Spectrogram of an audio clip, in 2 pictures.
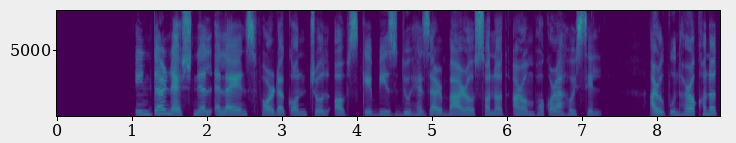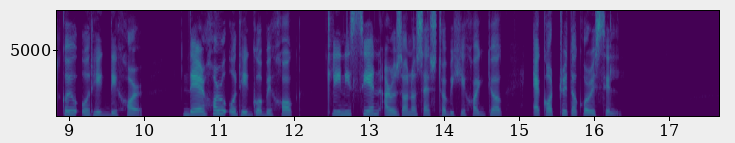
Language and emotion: Assamese, neutral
